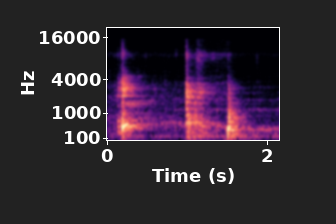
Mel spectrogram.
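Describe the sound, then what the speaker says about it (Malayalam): Metal clatters as a pan of soya chunk masala with coconut milk is handled and covered, three distinct clanks of lid and cookware against a quiet background. "കുറച്ച് കോക്കനട്ട് മിൽക്കിൻ്റെ പാലൊഴിച്ചു മൂടി വെച്ചൊന്ന് വേവിക്കാം"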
